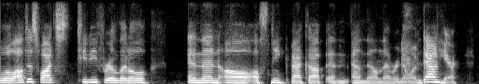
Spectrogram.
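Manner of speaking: ordinary delivery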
